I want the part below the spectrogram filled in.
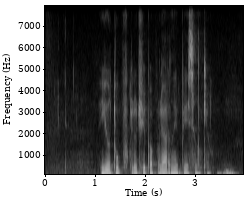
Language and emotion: Russian, neutral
